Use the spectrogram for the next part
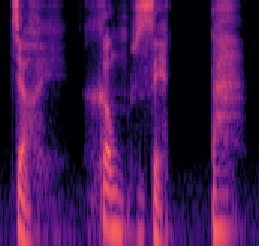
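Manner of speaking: very slow, drawn-out last breath; slow dying words. Acted. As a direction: let the line fade out with life. Final words before dying. (chậm rãi hấp hối)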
